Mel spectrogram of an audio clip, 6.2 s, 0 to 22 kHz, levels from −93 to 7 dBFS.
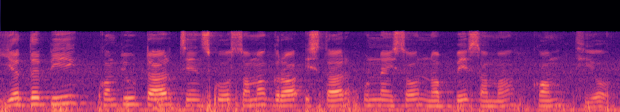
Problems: none marked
